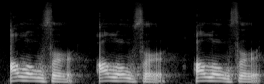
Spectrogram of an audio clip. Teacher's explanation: Eu uni o som da letra L em all com O, de over. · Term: connected speech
